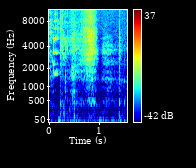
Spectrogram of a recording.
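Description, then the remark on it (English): A felt pen from Poundland that is running out squeaks and scratches across paper in a few short, high-pitched strokes, quiet, with no talking. “Oh, a little squeaky pen then.”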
